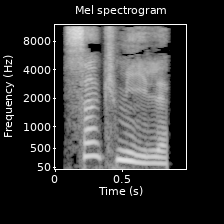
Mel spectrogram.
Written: 5000

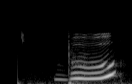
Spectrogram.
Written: Bou

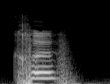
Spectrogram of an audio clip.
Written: Cre

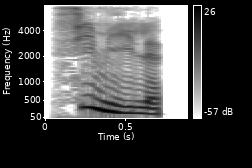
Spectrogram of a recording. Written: 6000

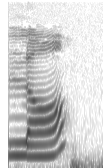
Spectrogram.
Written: Lan

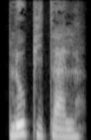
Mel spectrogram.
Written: L'hopital

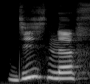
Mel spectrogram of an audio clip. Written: 19

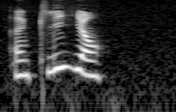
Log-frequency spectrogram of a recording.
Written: Un client

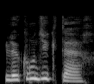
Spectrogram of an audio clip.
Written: le conducteur

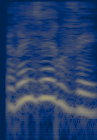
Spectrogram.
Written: réserver

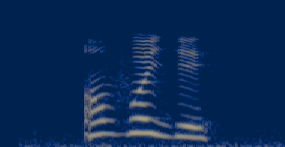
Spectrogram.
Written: Envoyer

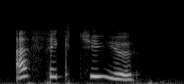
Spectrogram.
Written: Affectueux

